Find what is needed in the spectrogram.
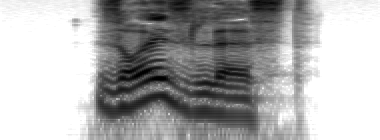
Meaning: second-person singular subjunctive I of säuseln
- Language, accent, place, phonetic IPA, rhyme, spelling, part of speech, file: German, Germany, Berlin, [ˈzɔɪ̯zləst], -ɔɪ̯zləst, säuslest, verb, De-säuslest.ogg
